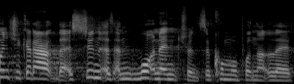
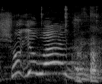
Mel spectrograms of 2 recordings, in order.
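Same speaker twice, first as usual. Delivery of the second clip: very high shout in put-on American accent; 12 semitones higher than usual. Recalling the director on the show, the speaker is retelling a shout in American accent. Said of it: "But in an American accent".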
